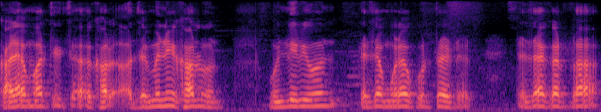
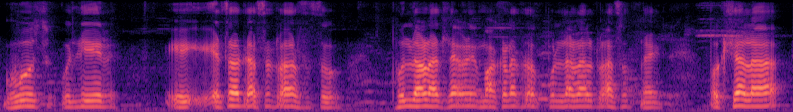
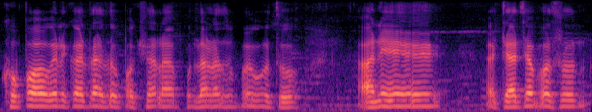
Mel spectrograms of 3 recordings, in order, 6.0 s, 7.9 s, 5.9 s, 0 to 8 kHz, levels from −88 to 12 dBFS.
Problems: constant background noise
